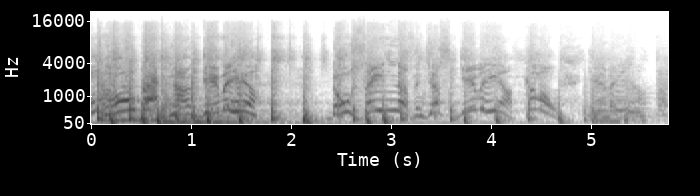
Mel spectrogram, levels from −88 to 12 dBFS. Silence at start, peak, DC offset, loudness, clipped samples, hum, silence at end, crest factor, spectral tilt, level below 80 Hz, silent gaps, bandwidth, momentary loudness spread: 0 s; -8 dBFS; under 0.1%; -25 LUFS; under 0.1%; none; 0 s; 18 dB; -6.5 dB/octave; -36 dBFS; none; 16 kHz; 19 LU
